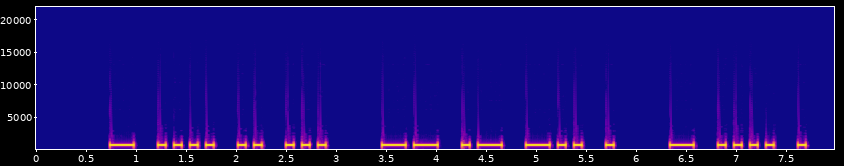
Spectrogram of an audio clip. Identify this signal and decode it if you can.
Morse code, heard as a keyed tone, about 16 wpm, 700 Hz. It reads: THIS MADE THE
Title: Sentences from Top 1000 Words - Review Part 2 - 15wpm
